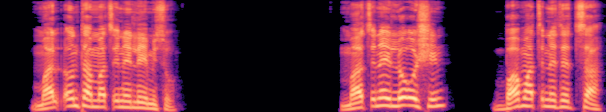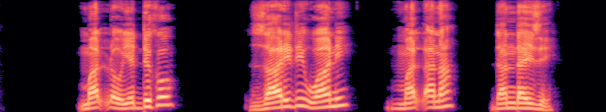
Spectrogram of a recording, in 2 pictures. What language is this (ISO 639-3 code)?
gmv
